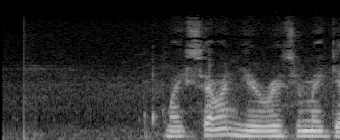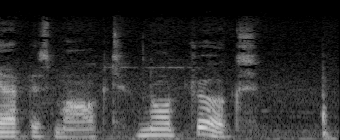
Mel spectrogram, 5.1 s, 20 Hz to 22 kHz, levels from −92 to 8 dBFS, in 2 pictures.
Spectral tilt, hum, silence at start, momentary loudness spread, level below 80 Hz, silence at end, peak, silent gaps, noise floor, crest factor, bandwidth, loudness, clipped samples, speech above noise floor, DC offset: -7.5 dB/octave; none; 1.15 s; 17 LU; -50 dBFS; 0 s; -4 dBFS; none; -53 dBFS; 16 dB; 12 kHz; -20 LUFS; under 0.1%; 33 dB; under 0.1%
